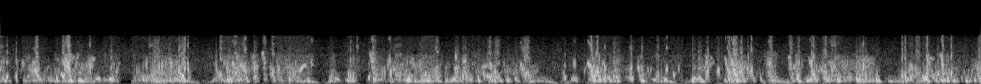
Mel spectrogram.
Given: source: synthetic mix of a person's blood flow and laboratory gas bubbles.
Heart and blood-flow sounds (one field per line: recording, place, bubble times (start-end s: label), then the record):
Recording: Doppler ultrasound of blood flow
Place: precordium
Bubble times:
0.00-0.97 s: bubbles
1.03-1.21 s: bubbles
1.31-1.94 s: bubbles
2.14-3.15 s: bubbles
3.28-3.37 s: bubbles
3.45-3.61 s: bubbles
3.66-5.39 s: bubbles
5.61-5.68 s: bubbles
5.71-5.79 s: bubbles
5.84-6.83 s: bubbles
6.92-7.80 s: bubbles
7.86-8.85 s: bubbles
8.98-9.82 s: bubbles
From the record:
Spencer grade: 4 (maximum detectable bubble signal sounding continuously throughout systole and diastole of every cardiac period, and overriding the amplitude of the normal cardiac signals)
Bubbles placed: anywhere in the cardiac cycle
